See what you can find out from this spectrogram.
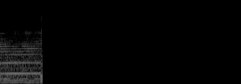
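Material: Nothing is struck.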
